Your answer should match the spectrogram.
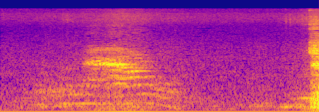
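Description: A house cat meowing once, faintly, about a second in.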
